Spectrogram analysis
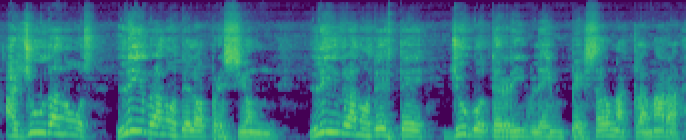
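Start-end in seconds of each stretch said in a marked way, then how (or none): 0.1-5.5 high, pleading cry to God; acted crying out. Israelites begging God to free them from oppression, crying out. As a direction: call out for deliverance, voice pitched high. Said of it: "a llorar, a gritar".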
